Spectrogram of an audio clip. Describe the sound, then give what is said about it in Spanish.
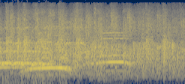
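An audience claps steadily for two Chilean sisters on a Radio Nacional program, a dense, loud patter of many hands that holds for a few seconds before easing off slightly, with a couple of brief whistle-like tones rising above it. “Aplauso acá a las hermanas chilenas.”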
